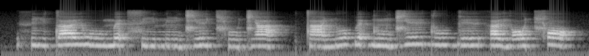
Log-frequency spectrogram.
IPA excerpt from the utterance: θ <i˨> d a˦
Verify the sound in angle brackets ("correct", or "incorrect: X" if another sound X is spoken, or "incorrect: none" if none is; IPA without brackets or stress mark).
correct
